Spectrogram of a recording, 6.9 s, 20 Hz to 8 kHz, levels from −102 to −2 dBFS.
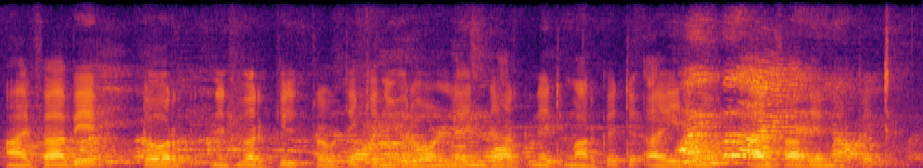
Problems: continuous background conversations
